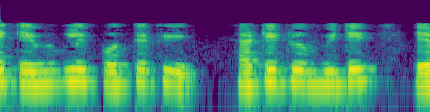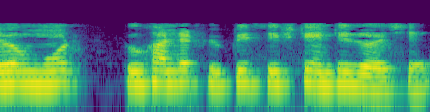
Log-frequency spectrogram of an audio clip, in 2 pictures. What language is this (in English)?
Bangla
